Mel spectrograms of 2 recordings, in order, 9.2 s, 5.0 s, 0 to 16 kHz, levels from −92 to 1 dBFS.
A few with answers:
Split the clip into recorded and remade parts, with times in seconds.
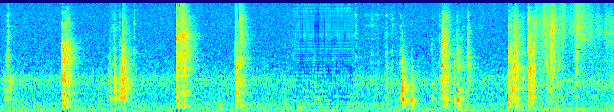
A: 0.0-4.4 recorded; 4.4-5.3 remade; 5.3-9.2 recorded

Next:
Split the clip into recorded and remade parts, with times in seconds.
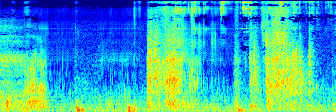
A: 0.0-0.5 recorded; 0.5-1.1 remade; 1.1-1.5 recorded; 1.5-2.1 remade; 2.1-2.7 recorded; 2.7-3.5 remade; 3.5-5.0 recorded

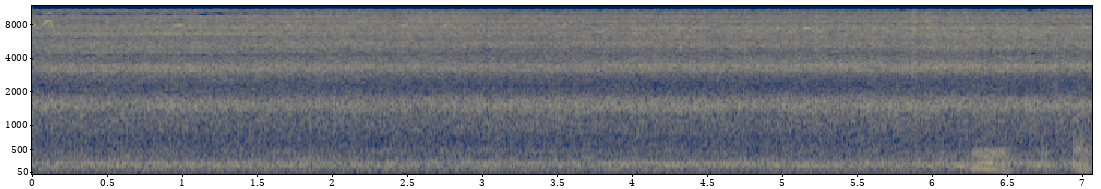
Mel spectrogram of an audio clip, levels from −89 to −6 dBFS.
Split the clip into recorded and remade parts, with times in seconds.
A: 0.0-2.1 recorded; 2.1-3.0 remade; 3.0-7.1 recorded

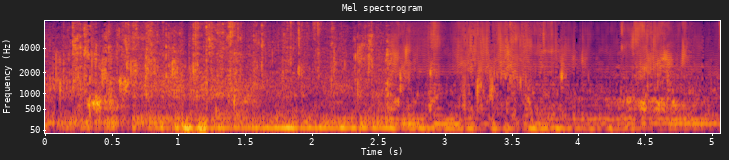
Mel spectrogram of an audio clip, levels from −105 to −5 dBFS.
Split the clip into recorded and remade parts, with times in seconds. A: 0.0-2.6 recorded; 2.6-5.1 remade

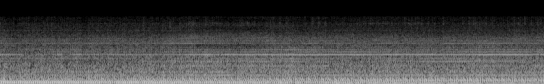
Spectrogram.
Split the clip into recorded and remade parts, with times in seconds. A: 0.0-0.8 recorded; 0.8-1.6 remade; 1.6-2.2 recorded; 2.2-5.4 remade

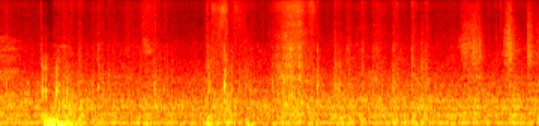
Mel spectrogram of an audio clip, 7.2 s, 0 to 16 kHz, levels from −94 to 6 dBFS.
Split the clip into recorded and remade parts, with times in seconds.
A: 0.0-6.2 recorded; 6.2-6.7 remade; 6.7-7.2 recorded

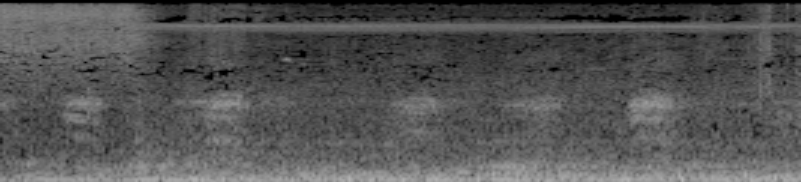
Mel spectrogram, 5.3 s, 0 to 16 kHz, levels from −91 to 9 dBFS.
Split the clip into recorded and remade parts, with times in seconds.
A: 0.0-5.3 recorded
